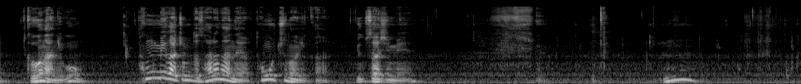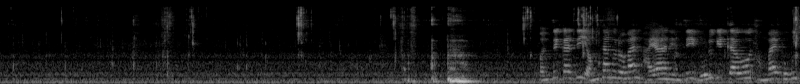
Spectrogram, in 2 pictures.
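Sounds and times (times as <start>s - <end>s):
man chewing wetly: 4.2s - 14.0s
man humming mm: 6.6s - 7.2s.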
